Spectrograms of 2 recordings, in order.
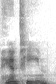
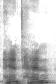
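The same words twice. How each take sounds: First: It uses the Canadian pronunciation. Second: It uses the English pronunciation. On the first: "and Canada, it's Pantene" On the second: "So England, it's Pantene"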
